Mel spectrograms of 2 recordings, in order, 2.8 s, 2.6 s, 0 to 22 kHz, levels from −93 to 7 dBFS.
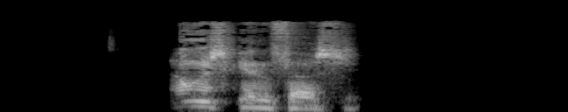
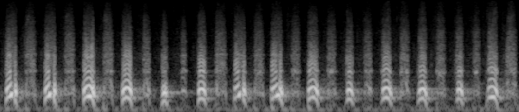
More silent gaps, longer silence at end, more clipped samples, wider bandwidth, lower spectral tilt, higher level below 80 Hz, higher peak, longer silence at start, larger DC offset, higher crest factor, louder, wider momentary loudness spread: neither; first, 1.05 s vs 0 s; neither; about the same, 11.5 kHz vs 12 kHz; second, -2.5 dB/octave vs -4.5 dB/octave; about the same, -52 dBFS vs -54 dBFS; about the same, -4 dBFS vs -2 dBFS; first, 0.85 s vs 0 s; neither; first, 24 dB vs 18 dB; about the same, -22 LUFS vs -21 LUFS; first, 9 LU vs 5 LU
